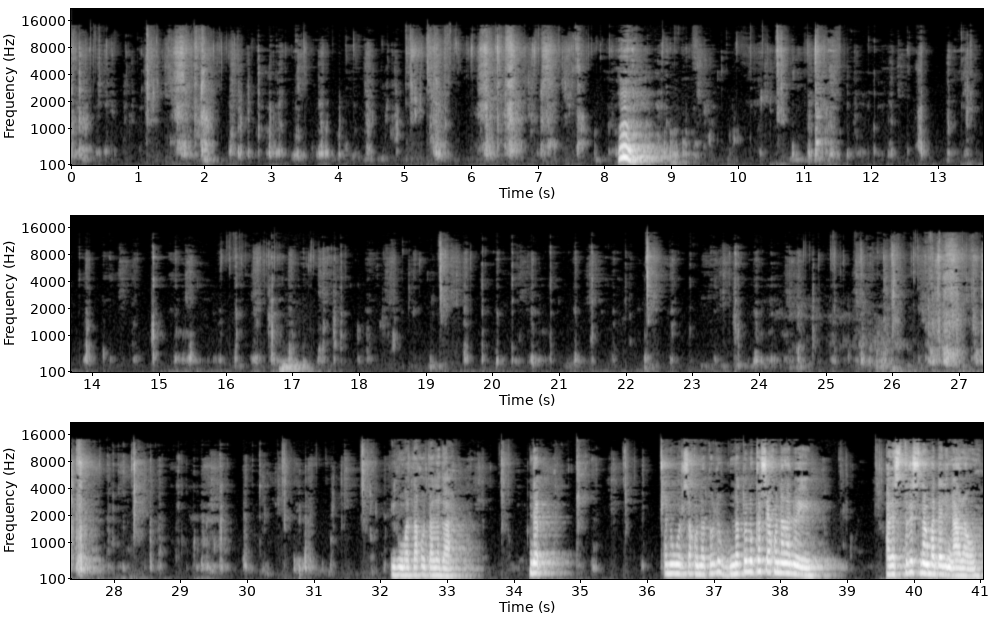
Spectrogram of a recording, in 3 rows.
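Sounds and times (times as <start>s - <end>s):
corn kernels crunching: 0.0s - 8.2s, 8.9s - 32.2s.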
